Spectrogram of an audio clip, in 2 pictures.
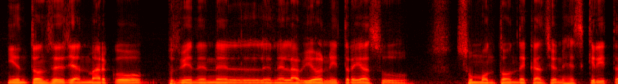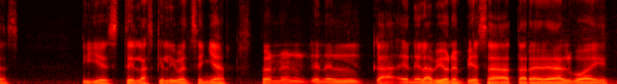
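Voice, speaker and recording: A man's voice: low-pitched, steady tone, normal speed, smooth. A man hosting a casual podcast interview, telling rambling anecdotes and tagging his sentences with little questions. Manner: chatty, rambling anecdotes with frequent tag questions. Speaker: podcast host.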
